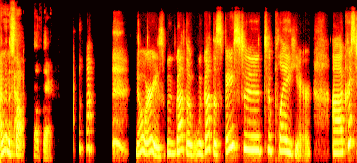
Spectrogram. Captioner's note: laughing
